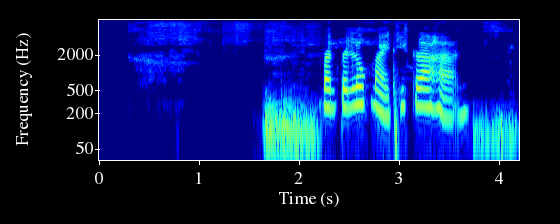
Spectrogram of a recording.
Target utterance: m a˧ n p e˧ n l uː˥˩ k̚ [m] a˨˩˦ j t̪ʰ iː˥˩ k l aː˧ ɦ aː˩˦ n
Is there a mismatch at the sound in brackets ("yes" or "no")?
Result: no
